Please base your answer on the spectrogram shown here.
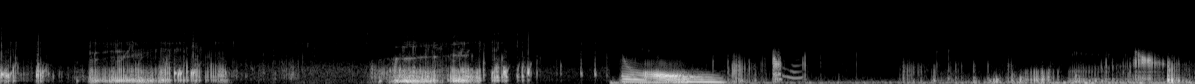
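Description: Long low gurgling rumbles and squeaky rising gurgles come in bursts: stomach growling, ordinary bowel sounds.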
